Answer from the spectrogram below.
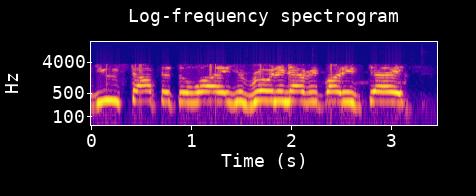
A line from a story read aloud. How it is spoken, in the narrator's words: the guy's yelling at him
